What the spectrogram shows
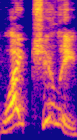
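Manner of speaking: mock shouting. Imagining corn in masks shouting a slogan: mock shouting. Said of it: "corn in Klan masks shouting".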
